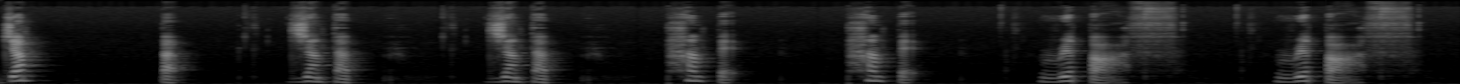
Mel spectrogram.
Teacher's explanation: p or k and the next word begins with a vowel you'll want to hold the p and release a b sound that connects to the vowel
